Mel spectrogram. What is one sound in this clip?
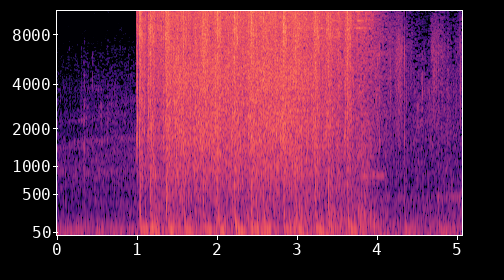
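A mass of rubble bursts apart with a loud, rushing roar.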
